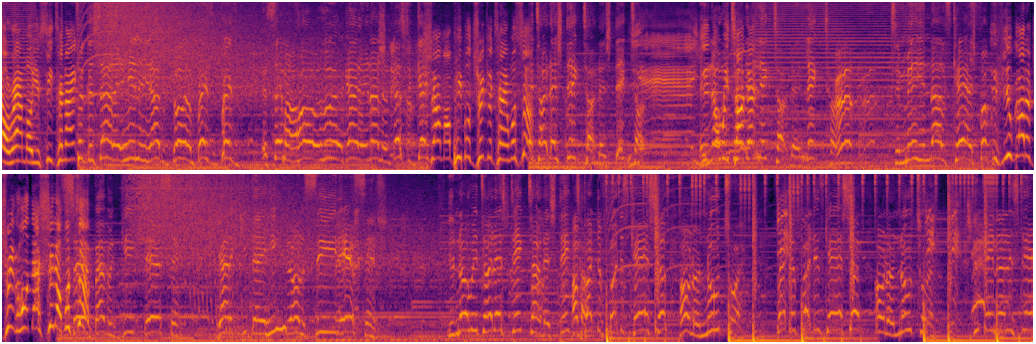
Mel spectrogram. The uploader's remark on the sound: STRICTLY THE HIGHEST TORONTO - LIVE AUDIO. STRICTLY THE HIGHEST INSIDE DY BAR IN TORONTO.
